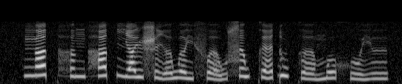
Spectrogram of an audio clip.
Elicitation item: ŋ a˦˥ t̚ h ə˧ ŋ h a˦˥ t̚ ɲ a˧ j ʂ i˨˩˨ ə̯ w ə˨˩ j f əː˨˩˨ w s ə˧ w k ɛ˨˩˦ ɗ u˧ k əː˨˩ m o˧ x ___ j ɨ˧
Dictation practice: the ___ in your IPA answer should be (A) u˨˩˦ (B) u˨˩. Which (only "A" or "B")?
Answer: B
